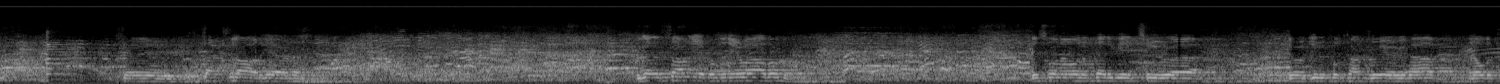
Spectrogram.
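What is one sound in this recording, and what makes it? A man talks loudly into a microphone, heard through loudspeakers.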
